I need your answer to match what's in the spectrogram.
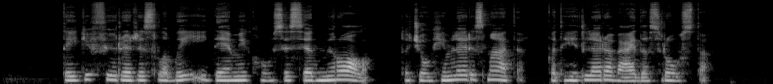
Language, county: Lithuanian, Vilnius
